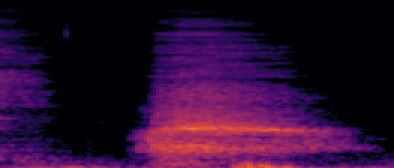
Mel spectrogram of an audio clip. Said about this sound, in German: Dann wartet man kurz und dann denkt man, atmet man tief durch.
